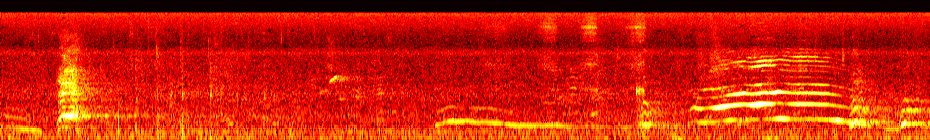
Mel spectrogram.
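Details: Angry domestic cats yowling loudly in chorus: brief muffled sounds at first, then two long, wavering, nasal wails that rise and fall, the second louder and more strained, over a steady background hiss.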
